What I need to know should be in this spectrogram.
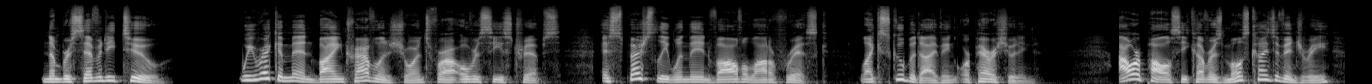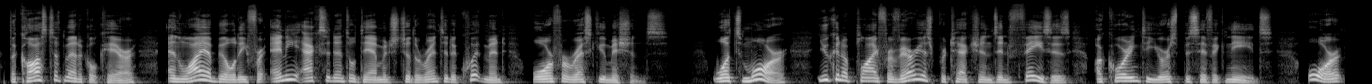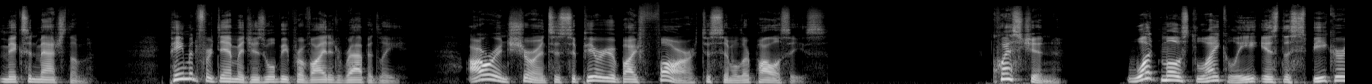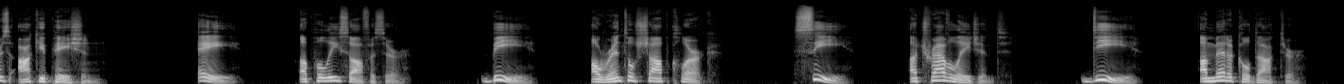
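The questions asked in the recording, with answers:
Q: What most likely is the speaker's occupation?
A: C: A travel agent.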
